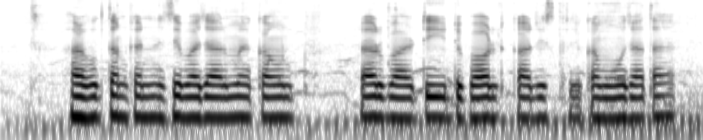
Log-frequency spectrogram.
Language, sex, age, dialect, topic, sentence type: Hindi, male, 18-24, Awadhi Bundeli, banking, statement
